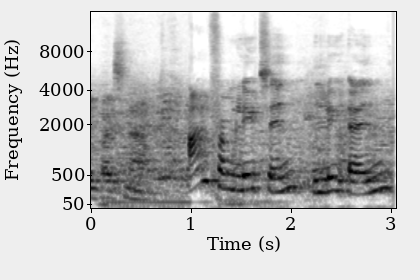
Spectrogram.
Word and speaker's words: Luton: I'm from Luton. If you're actually from Luton, you don't pronounce the T.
